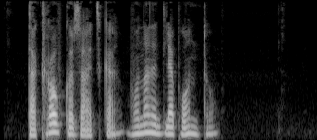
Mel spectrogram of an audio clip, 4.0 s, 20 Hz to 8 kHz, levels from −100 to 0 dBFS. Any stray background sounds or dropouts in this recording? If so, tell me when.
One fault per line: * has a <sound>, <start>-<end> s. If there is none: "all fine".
all fine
